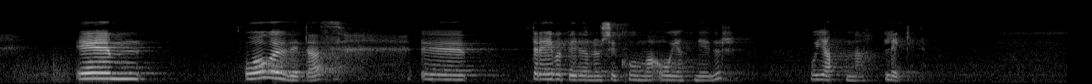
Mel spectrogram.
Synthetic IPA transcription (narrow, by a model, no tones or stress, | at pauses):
ɔɣœðvɪːt̪aθ | t̪ɾeːjvapɪɾðanʏmsjɛkʰɔːmaʔoːwjan̥t̪nɪːðʏɾ̥ | ɔɣjapnaleːjcɪnːʏ̥m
